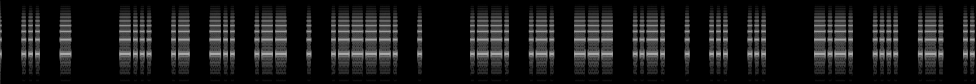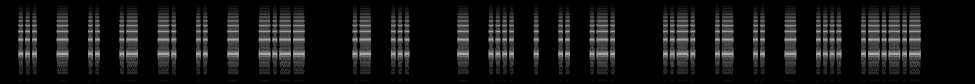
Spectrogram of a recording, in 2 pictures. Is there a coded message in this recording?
Yes: Morse code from 0.0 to 19.0 s, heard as electronic beeps, machine-sent, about 35 wpm, spaced as for 25 wpm, 1550 Hz. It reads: … BADWE'E PROFESS CHRISTIANITY AS THEIR FAITH.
